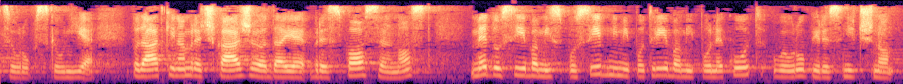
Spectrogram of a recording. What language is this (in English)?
Slovenian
